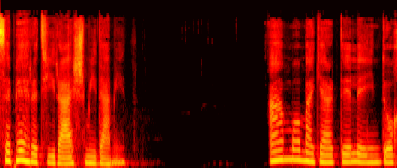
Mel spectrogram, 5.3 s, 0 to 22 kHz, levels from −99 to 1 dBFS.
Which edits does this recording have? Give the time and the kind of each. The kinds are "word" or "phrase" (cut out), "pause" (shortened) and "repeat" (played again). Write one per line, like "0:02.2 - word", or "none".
none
